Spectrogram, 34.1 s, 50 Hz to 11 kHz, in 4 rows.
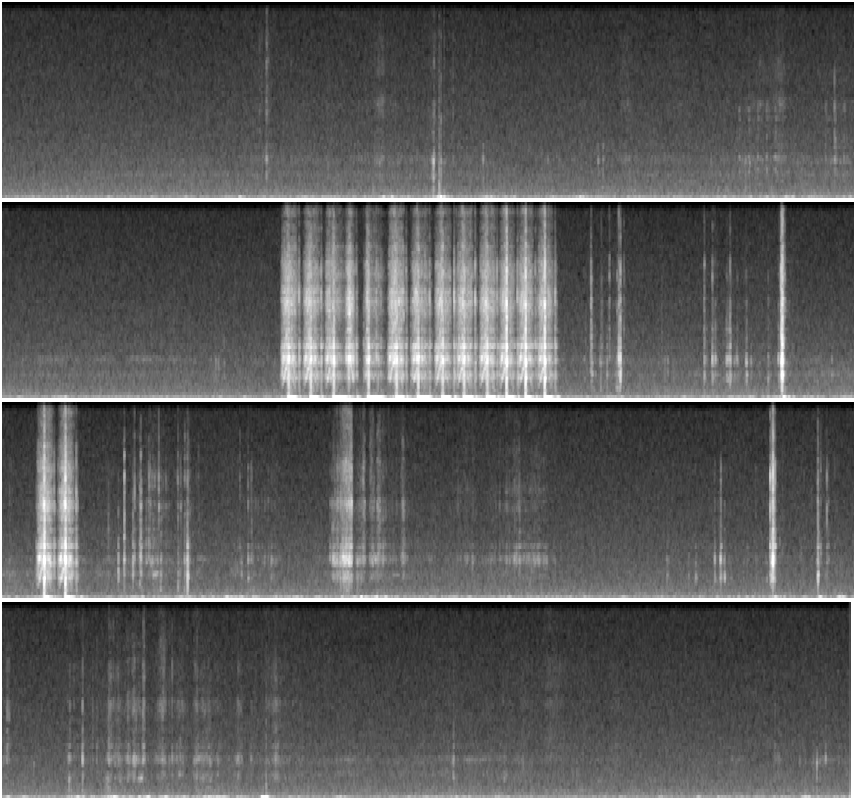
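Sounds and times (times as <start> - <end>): low wind rumble on microphone: 0.0 - 34.0
airsoft gun firing: 11.3 - 14.1, 17.4 - 17.9
sharp click: 11.4 - 14.8, 17.4 - 18.6.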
